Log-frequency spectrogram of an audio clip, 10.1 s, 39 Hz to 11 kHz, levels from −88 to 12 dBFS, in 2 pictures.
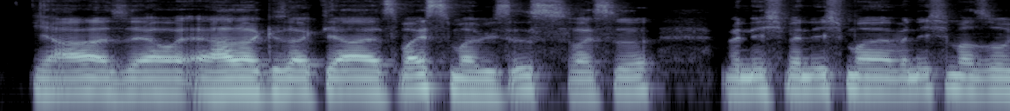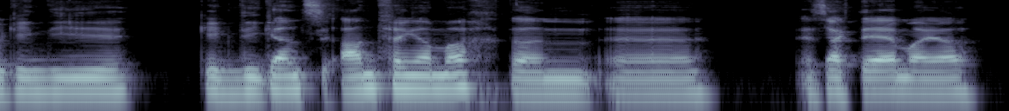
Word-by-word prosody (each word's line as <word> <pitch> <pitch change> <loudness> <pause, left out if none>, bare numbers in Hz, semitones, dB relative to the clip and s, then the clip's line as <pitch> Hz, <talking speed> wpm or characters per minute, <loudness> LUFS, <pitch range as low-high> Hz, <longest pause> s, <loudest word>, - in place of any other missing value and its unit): Ja, 100 0 +1
also 100 -1 +1
er 100 0 +3
er 100 - +1
hat 105 - +8
halt 105 -1 +4
gesagt: 105 0 0
„Ja, 105 -1 +5
jetzt 100 +2 0
weißt 125 +2 +3
du 110 - 0
mal, 100 -1 +1
wie's 95 0 -3
ist”, 120 +2 -3
weißt 95 0 -4
du? 110 +1 -4 0.3
Wenn 110 0 -2
ich 110 0 -4
wenn 115 0 -1
ich 115 +1 -4
mal 110 -3 +1
wenn 105 +1 -2
ich 115 +2 -7
immer 115 -3 -1
so 110 +1 -3
gegen 105 0 -4
die 105 0 -2 0.3
gegen 100 -2 -4
die 110 0 0
ganz 115 +2 +1
Anfänger 120 +1 +2
mach, 120 0 +1
dann, 100 -2 -2
äh, 95 0 -7 0.5
sagt 105 0 -1
der 105 0 +5
immer, 100 -1 0
ja. 100 -1 -2
105 Hz, 225 wpm, -23 LUFS, 100-110 Hz, 0.5 s, hat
